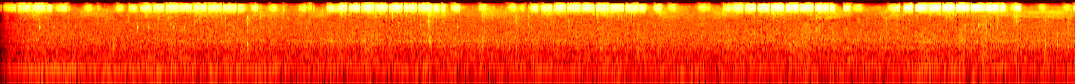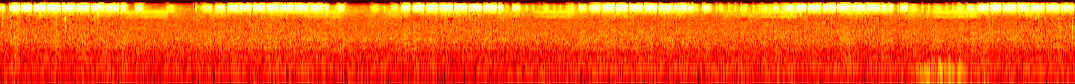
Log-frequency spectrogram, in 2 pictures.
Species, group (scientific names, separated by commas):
Myopsalta mackinlayi, Cicadidae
